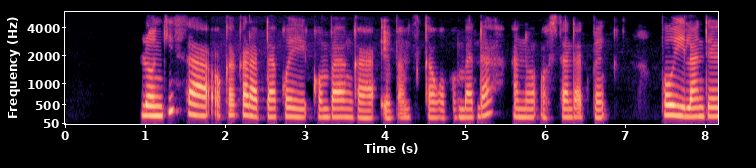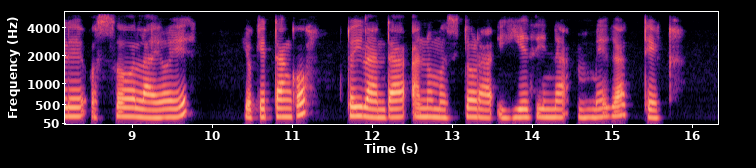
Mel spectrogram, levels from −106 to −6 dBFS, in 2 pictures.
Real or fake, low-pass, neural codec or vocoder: real; 5.4 kHz; none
